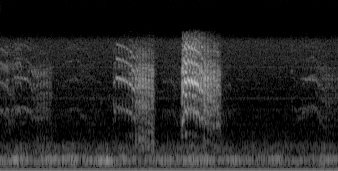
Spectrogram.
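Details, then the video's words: Black guillemot at its nest burrow in a rock crevice on Seal Island NWR, Maine, summer: a few short harsh calls with stacked harmonics, each about a quarter to half second, over steady low hum. "Guillemot Burrow Cam"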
